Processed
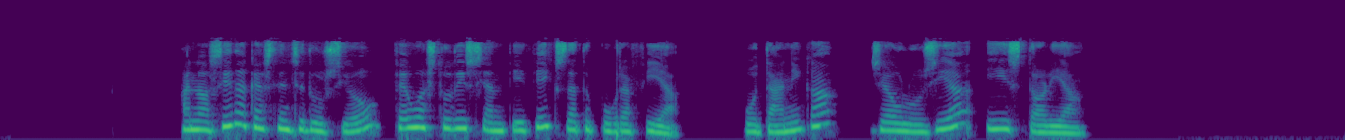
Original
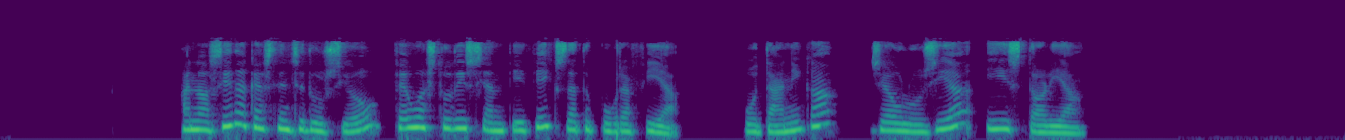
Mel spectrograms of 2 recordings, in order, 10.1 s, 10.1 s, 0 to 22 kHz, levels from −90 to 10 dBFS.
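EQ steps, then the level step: bell 110 Hz +5 dB 0.42 oct; 0.0 dB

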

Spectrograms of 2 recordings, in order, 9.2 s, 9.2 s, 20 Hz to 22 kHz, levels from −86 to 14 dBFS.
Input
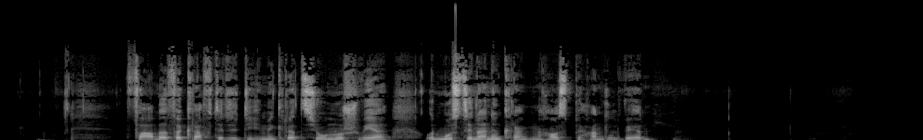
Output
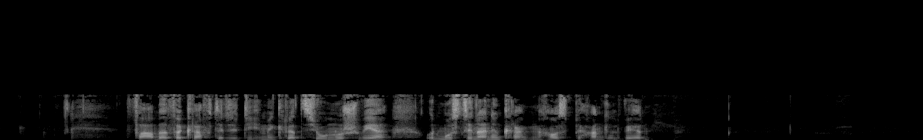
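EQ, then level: HPF 770 Hz 12 dB/oct; brick-wall FIR low-pass 7100 Hz; band shelf 1700 Hz +8.5 dB 1.1 oct; 0.0 dB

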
